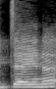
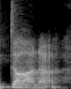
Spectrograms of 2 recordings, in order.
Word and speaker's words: Danna: said to me that so many people say your name wrong and most people call you dana and it's actually donna yeah exactly that's a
